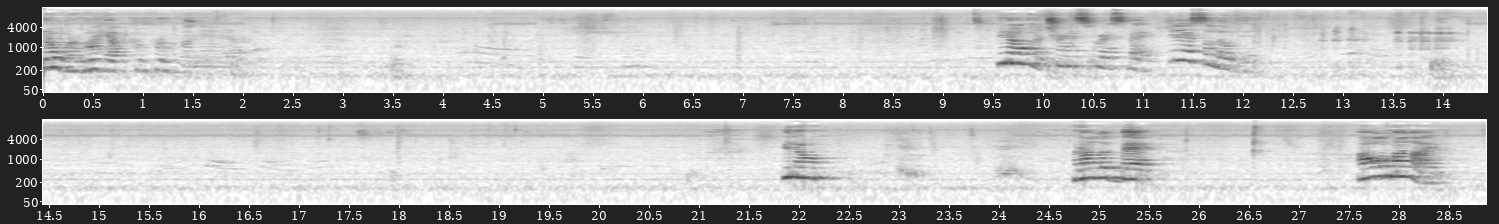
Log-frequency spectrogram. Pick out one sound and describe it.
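A woman speaks into a microphone over a loudspeaker, in bursts with long pauses.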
